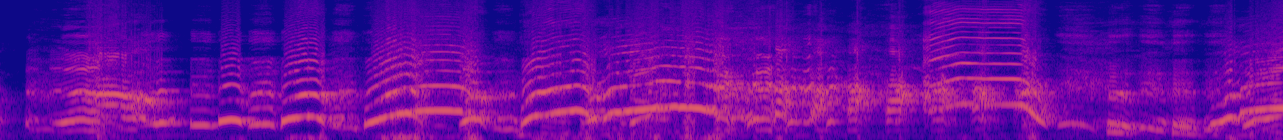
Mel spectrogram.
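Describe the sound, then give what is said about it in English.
A voice imitates a Sand People scream: loud, warbling, rising-and-falling howls repeated in quick bursts for several seconds, strained, with a laughing edge. “We the sand people, right?”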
